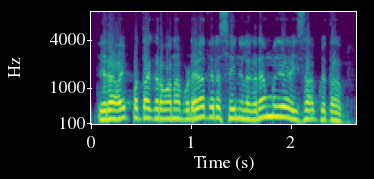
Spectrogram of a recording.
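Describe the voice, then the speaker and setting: Here the online teacher's voice is high-pitched and mellow, and he keeps things informal, calling his class "bhai" (brother). He dictates definitions slowly, repeating the important points so they can be copied. Audio complaints from students leave him exasperated.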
